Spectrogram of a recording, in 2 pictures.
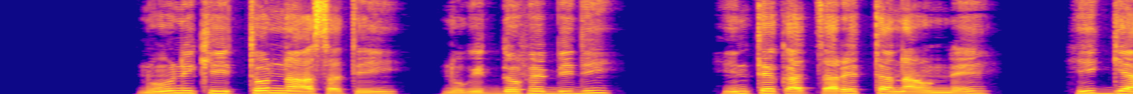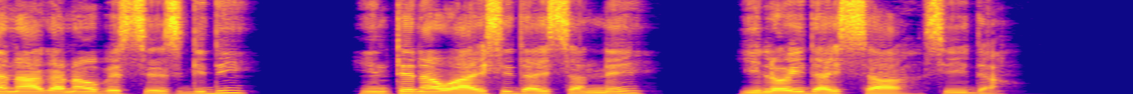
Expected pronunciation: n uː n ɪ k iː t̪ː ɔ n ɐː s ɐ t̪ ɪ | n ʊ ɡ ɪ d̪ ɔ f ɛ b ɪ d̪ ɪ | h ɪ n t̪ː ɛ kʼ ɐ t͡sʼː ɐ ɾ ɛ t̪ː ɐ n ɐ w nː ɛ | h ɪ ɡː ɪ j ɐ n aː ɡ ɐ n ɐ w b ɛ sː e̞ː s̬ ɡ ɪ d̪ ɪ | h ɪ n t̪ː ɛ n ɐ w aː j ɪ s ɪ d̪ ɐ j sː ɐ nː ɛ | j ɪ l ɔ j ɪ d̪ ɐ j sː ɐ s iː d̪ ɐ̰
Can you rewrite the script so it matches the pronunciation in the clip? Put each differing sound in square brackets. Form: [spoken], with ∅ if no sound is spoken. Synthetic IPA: n uː n ɪ k iː t̪ː ɔ [nː] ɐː s ɐ t̪ ɪ | n ʊ ɡ ɪ [d̪ː] ɔ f ɛ b ɪ d̪ ɪ | h ɪ n t̪ː ɛ kʼ ɐ t͡sʼː ɐ ɾ ɛ t̪ː ɐ n ɐ w nː ɛ | h ɪ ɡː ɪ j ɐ n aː ɡ ɐ n ɐ w b ɛ sː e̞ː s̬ ɡ ɪ d̪ ɪ | h ɪ n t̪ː ɛ n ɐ w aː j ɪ s ɪ d̪ ɐ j sː ɐ nː ɛ | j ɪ l ɔ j ɪ d̪ ɐ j sː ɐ s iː d̪ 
